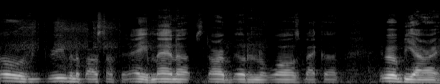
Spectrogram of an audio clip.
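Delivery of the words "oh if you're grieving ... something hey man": plain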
